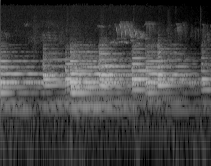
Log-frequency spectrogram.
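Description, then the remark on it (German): Church bells of the Protestant church in Schöller, west of Wuppertal, peal loudly, several bells overlapping in a continuous, rolling ring with repeated strikes and long sustained tones, no voices present. “Zu Kirchen gehören Glocken und Glocken müssen läuten.”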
